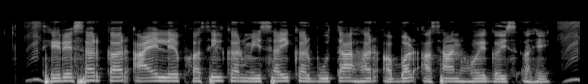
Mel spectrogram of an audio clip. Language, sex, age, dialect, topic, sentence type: Chhattisgarhi, male, 25-30, Northern/Bhandar, agriculture, statement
